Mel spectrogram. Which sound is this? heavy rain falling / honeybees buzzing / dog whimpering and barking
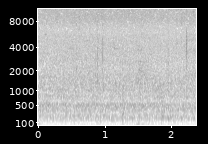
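honeybees buzzing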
